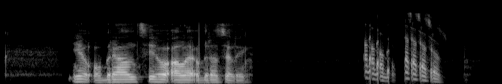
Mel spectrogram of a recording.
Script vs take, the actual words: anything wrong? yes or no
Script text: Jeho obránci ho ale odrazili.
no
